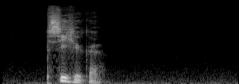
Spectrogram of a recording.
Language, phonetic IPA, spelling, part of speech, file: Russian, [ˈpsʲixʲɪkə], психика, noun, Ru-психика.ogg
- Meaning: 1. psyche, mind, mentality 2. psychics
